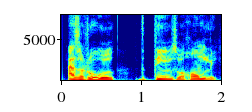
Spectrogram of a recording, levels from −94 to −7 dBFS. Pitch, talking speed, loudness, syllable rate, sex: 130 Hz, 210 wpm, -18 LUFS, 7.2 syllables/s, male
